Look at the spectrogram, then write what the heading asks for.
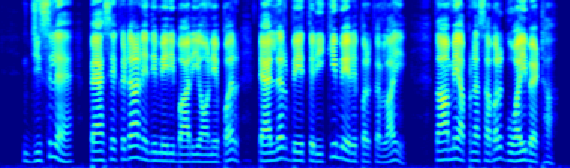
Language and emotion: Dogri, angry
